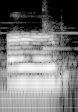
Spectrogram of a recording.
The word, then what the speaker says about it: herb: pronounce it that way herb yeah that's like that's the normal that is the quote unquote normal way to pronounce herbs it's the H is silent I've never heard it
